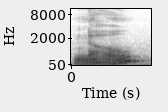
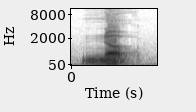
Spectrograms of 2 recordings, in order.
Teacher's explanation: No, spoken with a rising inflection, no, with a downward inflection, no, and with no inflection, no, all mean, according to the dictionary, a denial, a refusal, negative.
